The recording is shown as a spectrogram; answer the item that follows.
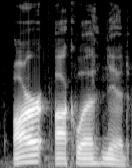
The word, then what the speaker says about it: Araquanid: Araquanid.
